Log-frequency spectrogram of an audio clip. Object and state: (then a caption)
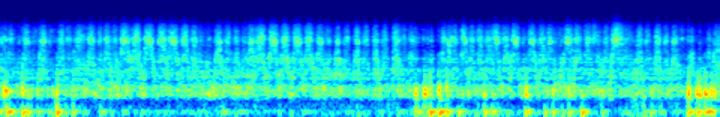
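Light wooden tabletop being scratched. Short nails and fingertips scratch and rub fast across a flat, light wooden tabletop. The result is a dense, continuous rasping texture with a steady low hum, bright scratchy hiss, and a few sharper accents along the way.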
